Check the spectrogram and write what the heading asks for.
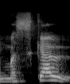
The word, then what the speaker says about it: Moscow: And they always visited a place, there's a tiny hamlet near Galston where I come from, which is pronounced locally Moscow, but it's spelled M-O-S-C-O-W.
